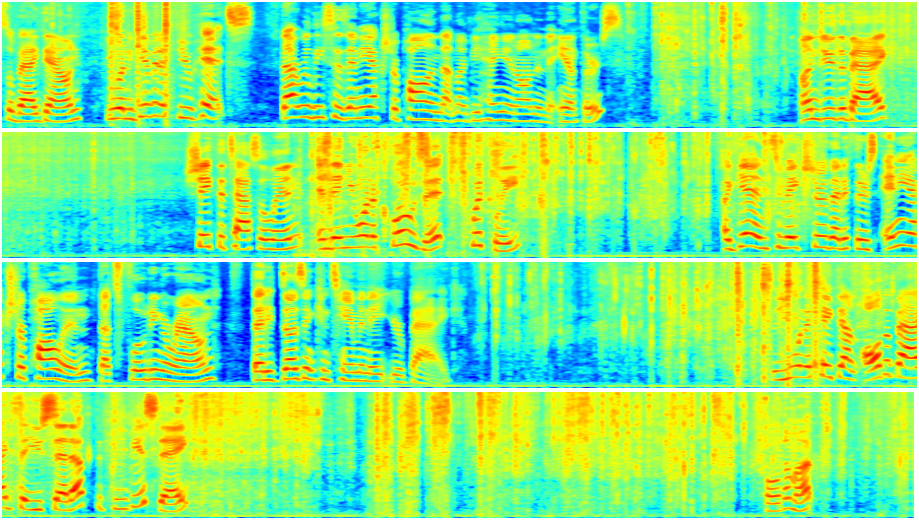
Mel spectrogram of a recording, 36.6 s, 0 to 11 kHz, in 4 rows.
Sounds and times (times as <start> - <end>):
Crumpling, crinkling: 0.0 - 2.3, 6.2 - 17.5, 22.8 - 36.5
Speech: 0.0 - 6.2, 8.0 - 8.9, 11.0 - 14.4, 16.4 - 23.0, 26.0 - 29.4, 35.1 - 35.6
Outside, rural or natural: 0.0 - 36.5.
